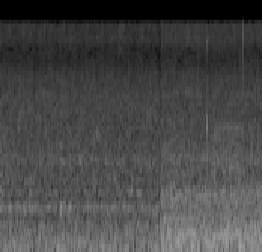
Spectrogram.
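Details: Maytag HE top-load washer, like-new, start of rinse cycle: steady rush of water filling, stepping louder as flow picks up, no knocks or grinding; normal rinse fill.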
